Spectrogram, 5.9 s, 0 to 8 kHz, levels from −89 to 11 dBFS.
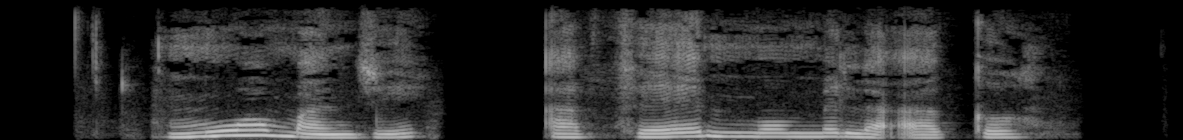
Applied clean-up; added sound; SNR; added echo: none; none; none; none.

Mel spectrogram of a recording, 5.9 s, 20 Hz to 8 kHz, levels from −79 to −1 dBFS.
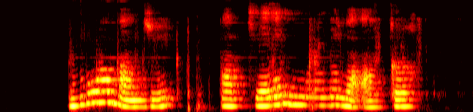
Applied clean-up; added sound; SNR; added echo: neural mask model DeepFilterNet 3.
